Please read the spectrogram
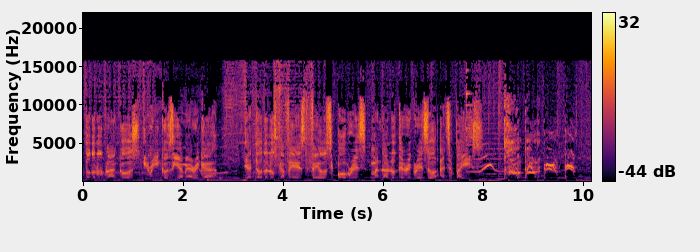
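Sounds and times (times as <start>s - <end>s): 
speech: 0.2s - 8.1s
harsh throaty coughs: 8.3s - 10.0s.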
